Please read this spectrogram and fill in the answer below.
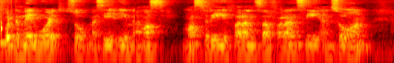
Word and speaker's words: مسيحي: By the way, even in Masry you'll find it sometimes pronounced faster. So to be Msihi, Sihiyya, Sihiyin, like that.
